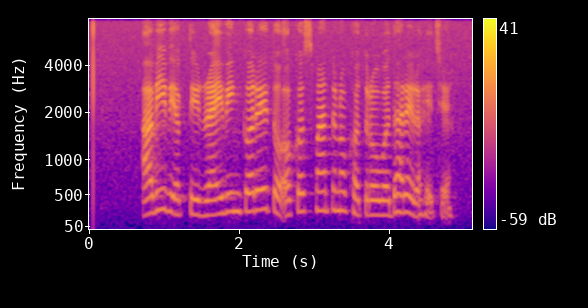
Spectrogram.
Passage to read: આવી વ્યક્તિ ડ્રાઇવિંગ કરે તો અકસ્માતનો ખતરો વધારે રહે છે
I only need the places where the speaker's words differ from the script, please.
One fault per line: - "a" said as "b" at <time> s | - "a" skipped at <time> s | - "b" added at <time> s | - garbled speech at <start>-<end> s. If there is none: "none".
none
